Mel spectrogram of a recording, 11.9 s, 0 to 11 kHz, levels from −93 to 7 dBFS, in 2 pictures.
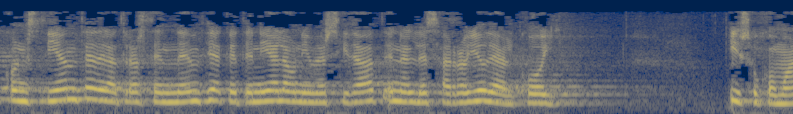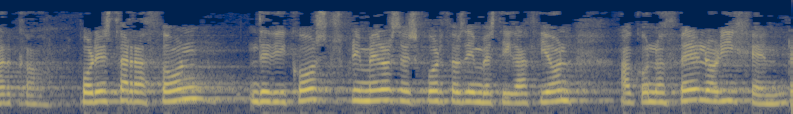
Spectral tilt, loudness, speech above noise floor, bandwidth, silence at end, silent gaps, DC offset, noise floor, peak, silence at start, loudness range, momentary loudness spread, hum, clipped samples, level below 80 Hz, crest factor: -3.5 dB/octave; -18 LUFS; 31 dB; 8.4 kHz; 0 s; none; under 0.1%; -49 dBFS; -4 dBFS; 0 s; 3 LU; 7 LU; none; under 0.1%; -60 dBFS; 14 dB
